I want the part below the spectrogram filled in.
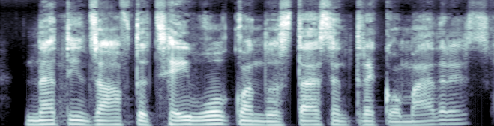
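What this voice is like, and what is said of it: Exaggerated put-on Mexican accent. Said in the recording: “I went into a racist ass Mexican accent.”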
